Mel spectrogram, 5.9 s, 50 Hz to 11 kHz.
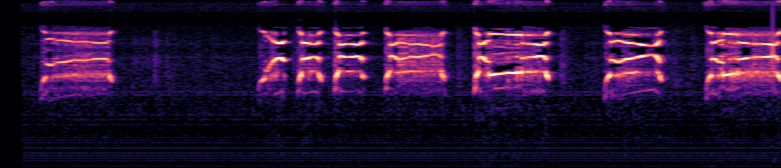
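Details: Osprey feeding in the evening at Port Lincoln, Australia, 9 October 2020: a series of short, high whistled calls with a slightly rising, wavering tone, given in bursts about every half second, over a steady low hum.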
